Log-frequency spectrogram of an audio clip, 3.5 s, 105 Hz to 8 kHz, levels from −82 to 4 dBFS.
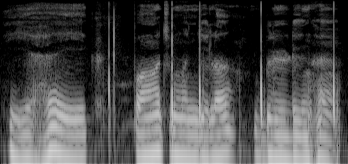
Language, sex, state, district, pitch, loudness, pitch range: Hindi, male, Uttar Pradesh, Saharanpur, 115 Hz, -21 LUFS, 115-125 Hz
